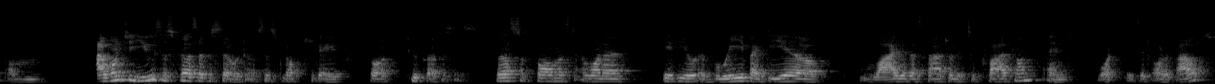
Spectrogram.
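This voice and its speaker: A man with a strong German accent talks in a fairly high pitch. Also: ordinary pitch variation, moderate pace. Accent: thick German. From Germany, Berlin. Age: 30s. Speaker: triathlon coach and vlogger. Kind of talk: vlog monologue. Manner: hesitant, many filler words.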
